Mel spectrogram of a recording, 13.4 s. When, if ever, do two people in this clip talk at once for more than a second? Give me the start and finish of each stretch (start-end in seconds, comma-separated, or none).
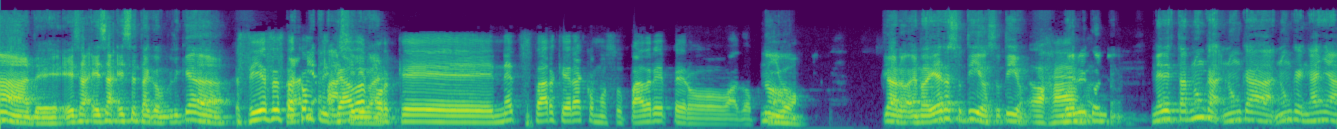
2.8-4.1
